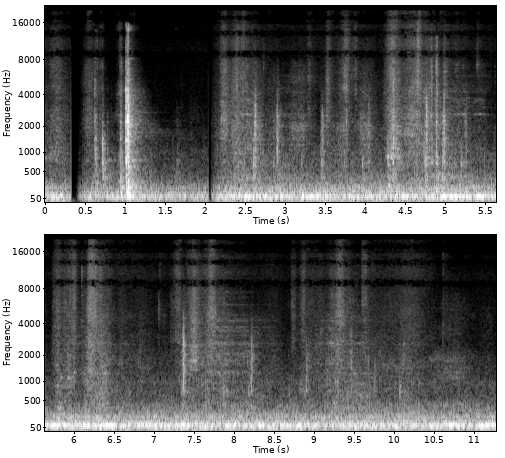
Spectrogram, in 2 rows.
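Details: Car that can't exceed 10 mph (drive wheels lock up and can stall the engine), in neutral, passenger front tire hand-spun backwards: low uneven churning with clunks and rattles, like ball bearings or broken parts tumbling inside the transaxle.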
